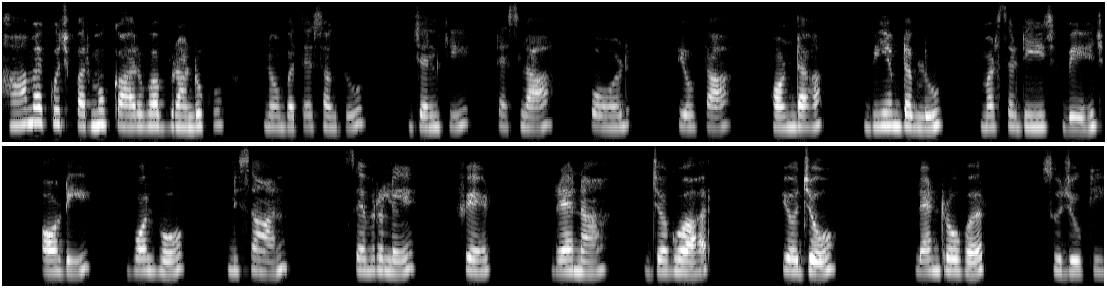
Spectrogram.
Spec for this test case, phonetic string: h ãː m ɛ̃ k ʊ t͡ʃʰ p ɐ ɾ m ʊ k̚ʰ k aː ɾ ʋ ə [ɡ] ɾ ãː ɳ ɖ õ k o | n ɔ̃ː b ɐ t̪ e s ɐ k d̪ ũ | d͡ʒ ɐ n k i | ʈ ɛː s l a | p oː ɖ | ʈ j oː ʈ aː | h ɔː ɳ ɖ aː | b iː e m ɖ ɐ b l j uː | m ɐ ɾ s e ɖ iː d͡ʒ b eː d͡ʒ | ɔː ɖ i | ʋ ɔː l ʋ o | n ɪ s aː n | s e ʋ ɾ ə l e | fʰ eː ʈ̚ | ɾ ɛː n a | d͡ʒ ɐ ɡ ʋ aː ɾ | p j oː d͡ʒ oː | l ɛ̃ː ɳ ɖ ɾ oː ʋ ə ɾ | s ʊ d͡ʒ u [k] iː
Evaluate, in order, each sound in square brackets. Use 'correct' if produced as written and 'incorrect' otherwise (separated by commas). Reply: incorrect, correct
